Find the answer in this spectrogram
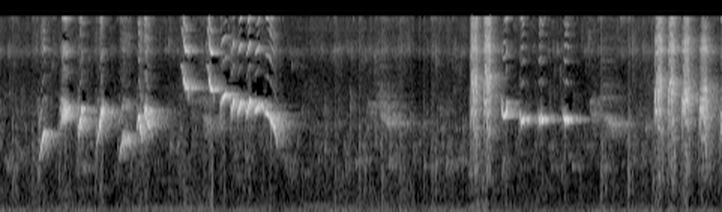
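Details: Greater green leafbird in the wild forest, singing clusters of rising then falling whistles, brief pauses, then harsh buzzy bursts alternating with runs of steady level notes.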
